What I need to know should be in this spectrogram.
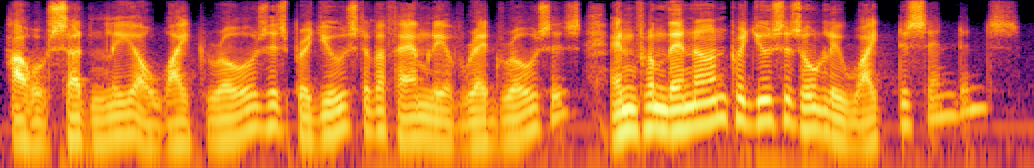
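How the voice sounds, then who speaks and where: An actor playing a serenely superior mutant doctor, lecturing in a lofty, condescending 1940s radio manner. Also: male voice, low-pitched, very animated. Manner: condescending, lofty, measured, didactic.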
